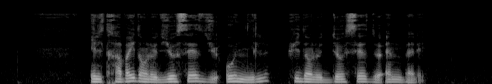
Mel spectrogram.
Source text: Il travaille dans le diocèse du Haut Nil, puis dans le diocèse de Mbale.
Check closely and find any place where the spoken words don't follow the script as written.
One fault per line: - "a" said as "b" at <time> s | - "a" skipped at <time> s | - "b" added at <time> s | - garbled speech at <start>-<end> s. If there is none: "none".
none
